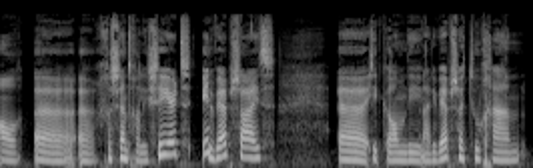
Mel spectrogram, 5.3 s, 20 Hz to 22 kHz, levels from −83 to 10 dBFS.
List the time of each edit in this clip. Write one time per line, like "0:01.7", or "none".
0:02.1
0:03.7
0:04.2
